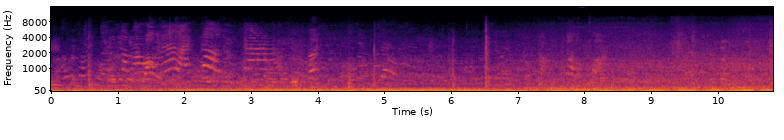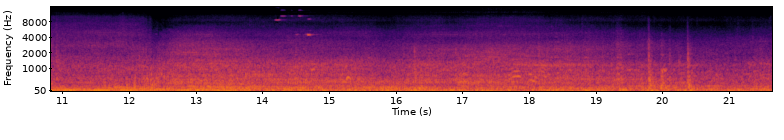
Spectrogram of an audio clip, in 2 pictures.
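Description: A ship's engine rumbles low and steadily.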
